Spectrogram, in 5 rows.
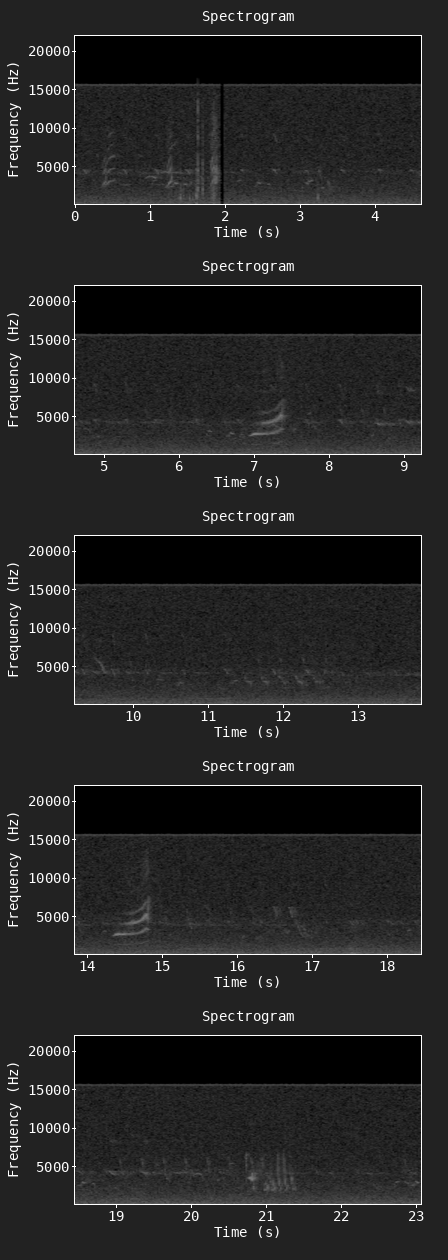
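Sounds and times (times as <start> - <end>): faint chirping: 0.0 - 23.0
bird whistled call: 7.0 - 7.4, 14.4 - 14.9.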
